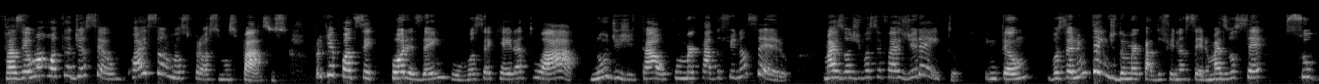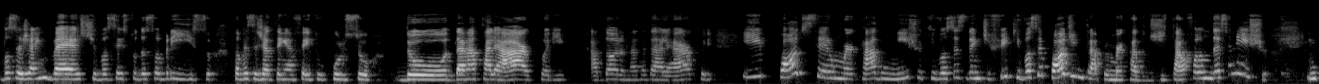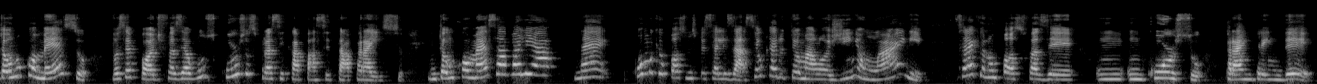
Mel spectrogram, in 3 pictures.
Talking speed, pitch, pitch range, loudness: 190 wpm, 265 Hz, 235-315 Hz, -24 LUFS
